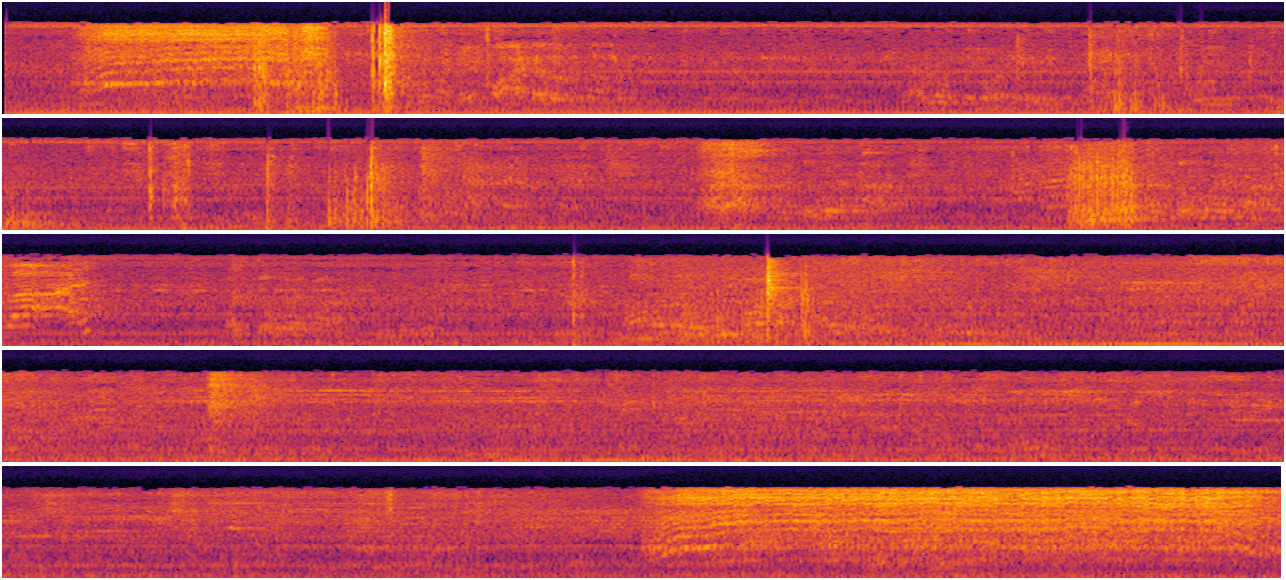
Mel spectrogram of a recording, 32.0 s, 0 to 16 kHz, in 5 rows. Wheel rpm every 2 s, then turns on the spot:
70, 10, 0, 0, 0, 10, 10, 0, 0, 0, 0, 0, 0, 0, 60, 150.
12-14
